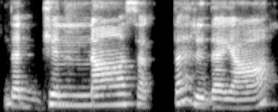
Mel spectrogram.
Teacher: So in Dadhyanna, the first letter is Alpaprana, second Dha is Mahaprana.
